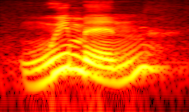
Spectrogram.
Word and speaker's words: women: The word women, plural of woman, is pronounced as women in order to distinguish it from its singular form. If we were to pronounce it as it is written, there would be no difference between the plural and the singular. They would both just simply sound like woman, all right? So we change the sound of the vowel in the first syllable in order to make it more understandable.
